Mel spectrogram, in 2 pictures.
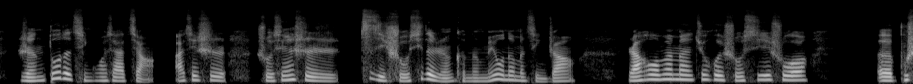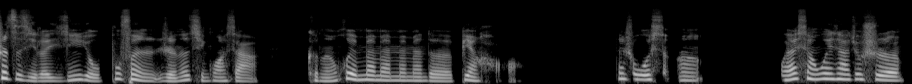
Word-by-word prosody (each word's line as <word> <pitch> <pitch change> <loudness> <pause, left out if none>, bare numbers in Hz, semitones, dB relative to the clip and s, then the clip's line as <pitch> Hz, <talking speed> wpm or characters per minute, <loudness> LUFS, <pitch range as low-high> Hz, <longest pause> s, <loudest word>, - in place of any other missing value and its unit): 人 175 +1 -1
多 270 +7 +2
的 255 -3 +4
情 190 -5 -7
况 175 0 -8
下 170 -2 -1
讲， 160 - -5 0.2
而 160 - -1
且 200 +2 -2
是 185 -3 -2 0.3
首 170 - -3
先 205 +6 0
是 165 -8 -1 0.2
自 270 - -4
己 190 -4 +1
熟 160 -2 0
悉 180 - -4
的 235 -5 +5
人 150 -1 -3
可 155 - -8
能 150 0 -6
没 155 +6 -4
有 235 +1 +3
那 205 -2 0
么 175 - -3
紧 145 -5 -9
张， 150 +3 -1 0.5
然 175 +1 +6
后 225 +2 +4
慢 235 +1 +3
慢 225 -2 +3
就 225 0 -2
会 215 -1 +3
熟 180 -1 -3
悉 210 +5 -1
说 200 -1 +2 0.7
呃 175 0 +5
不 190 +5 -2
是 290 - +7
自 240 -3 -1
己 175 -6 -2
了， 160 0 0
已 160 -1 -4
经 200 +7 -1
有 170 -8 +1
部 260 - -1
分 200 - +1
人 150 +2 -1
的 200 +3 +1
情 175 -5 -6
况 165 0 -3
下， 155 -5 -3 0.5
可 180 - -4
能 160 0 -3
会 245 +6 +5
慢 215 -1 +2
慢 195 -2 +1
慢 185 -1 -2
慢 175 -1 -2
地 155 -3 -1
变 200 -5 +2
好。 - - -14 0.9
但 260 - 0
是 260 -1 -5
我 220 0 +4
想 - - -6 0.2
嗯 185 -1 -3 0.8
我 205 - -3
还 230 - +7
想 260 -2 +3
问 255 0 +5
一 - - +2
下 245 -1 +4
就 240 +1 0
是 200 -6 +4
185 Hz, 245 characters per minute, -24 LUFS, 165-220 Hz, 0.9 s, 是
